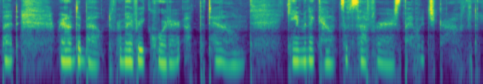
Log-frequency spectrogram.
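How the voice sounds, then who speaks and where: Woman, ASMR reader, unvoiced breathy whisper, hushed measured delivery, soft mellow tone, dry close recording. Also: mid-range voice, steady tone, no echo. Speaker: ASMR host reading a story aloud. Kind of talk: whispered ASMR bedtime story reading.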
